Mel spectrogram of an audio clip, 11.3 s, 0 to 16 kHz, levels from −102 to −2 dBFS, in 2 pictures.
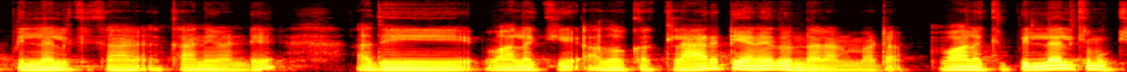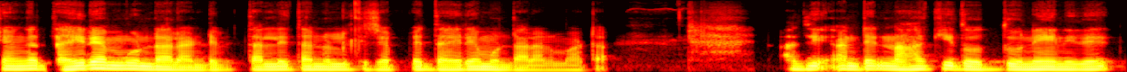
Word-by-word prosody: పిల్లలకి 100 0 0
కా 100 - -2 0.3
కానివ్వండి, 95 -3 -3 0.5
అదీ 100 -1 0 0.5
వాళ్ళకి 105 0 -1
అదొక 105 -1 -2
క్లారిటీ 115 +7 +2
అనేదుండాలనమాట. 90 -9 0 0.3
వాళ్ళకి 105 -1 +1
పిల్లలకి 125 +3 +3
ముఖ్యంగా 110 +3 +1
ధైర్యంగుండాలండి. 105 -7 +4 0.2
తల్లితండ్రులకి 100 -1 0
చెప్పే 95 +2 -4
ధైర్యముండాలనమాట. 90 -5 -2 1.0
అది 115 +1 +1
అంటే, 115 +1 +2 0.2
నాకిదొద్దు, 105 -2 +1
నేనిదే 105 0 +3
105 Hz, 100 wpm, -21 LUFS, 95-110 Hz, 1.0 s, ధైర్యంగుండాలండి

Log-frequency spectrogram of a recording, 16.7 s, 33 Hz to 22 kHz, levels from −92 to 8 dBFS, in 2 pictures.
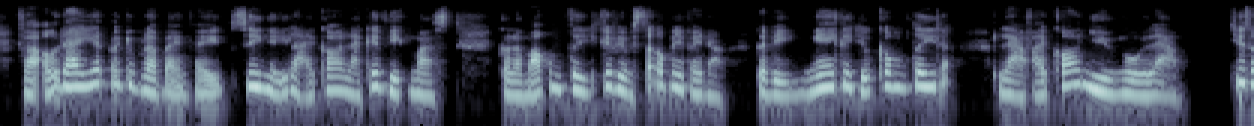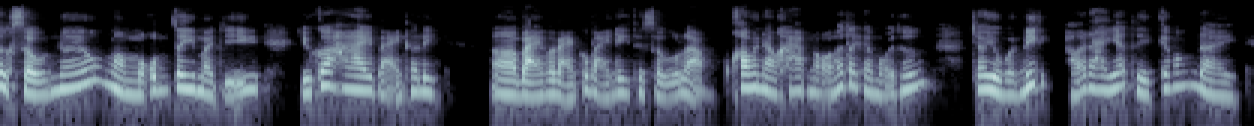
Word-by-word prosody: Và - - +4
ở - - +2
đây 255 +1 +6
á, 300 - +3
nói - - -2
chung 275 -5 -2
là 200 -3 +3
bạn 85 - -3
phải 90 +1 -2
suy 260 -2 +4
nghĩ 195 -6 0
lại 190 -6 -3
coi 215 +5 -1
là 180 -4 -3
cái 255 - +2
việc 190 -3 +1
mà 170 -3 -2
s - - -6 0.3
gọi 175 - -1
là, 165 - 0
mở 160 - +4
công 240 -2 -2
ty, 220 -4 +2
cái 260 - +1
việc 220 - +4
mà - - -2
startup 260 - -1
như 245 - +3
vầy 175 -2 -2
nè. 165 - -7 0.3
Tại 185 - 0
vì 165 -2 -2
nghe 230 +7 +4
cái 260 - +1
chữ 195 - +1
công 250 -2 -1
ty 260 -1 +5
đó - - -6 0.3
là 170 - -3
phải 165 - -2
có 265 +9 +1
nhiều 220 -10 +4
người 175 -2 0
làm. 165 -4 -4 0.4
Chứ 320 - +6
thực 265 -4 +4
sự 175 -2 +5
nếu 260 +10 +1
mà 235 - +3
một 170 -2 -2
công 215 0 -1
ty 235 -2 +5
mà 185 -5 -1
chỉ 220 +8 -3 0.3
chỉ 185 - +1
có 275 +8 +4
2 220 -5 +1
bạn - - -4
thôi 200 - -3
đi, 200 -2 -3 0.3
ờ, 180 -2 +2
bạn 165 -1 +6
và 175 - 0
bạn 160 -6 -2
của 220 - -3
bạn 180 -7 -4
đi, 185 +2 -4
thực 185 - -6
sự 155 -3 -4
là 180 - 0 0.2
không 240 0 +6
thể - - +2
nào 205 -4 0
kham 210 +2 -3
nổi 185 - -4
hết 235 - 0
tất 275 - -1
cả 200 - -4
mọi 165 - -6
thứ. 240 +7 -2 0.3
Cho 225 - 0
dù 215 -3 +7
mình 170 -1 -5
biết 265 +7 +2 0.2
ở - - -2
đây 225 -1 0
á, 255 - -1
thì 190 -4 -1
cái 240 - -2
vấn 260 +2 -7
đề 165 -11 -4
210 Hz, 325 wpm, -23 LUFS, 175-245 Hz, 0.4 s, dù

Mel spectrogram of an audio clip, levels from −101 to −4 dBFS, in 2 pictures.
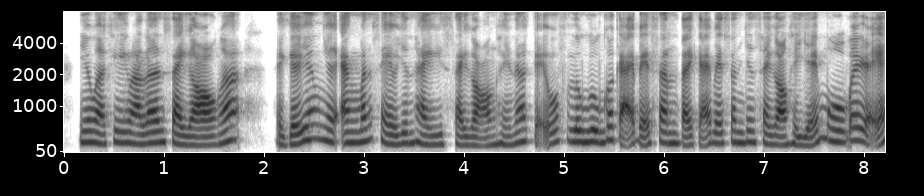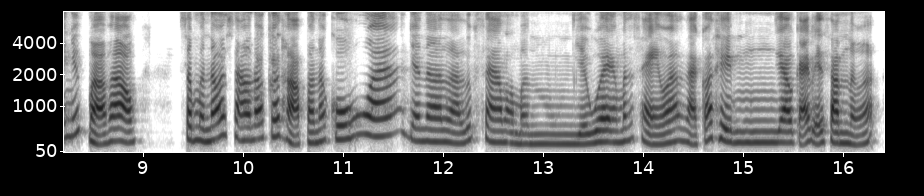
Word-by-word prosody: Nhưng 235 0 -2
mà 210 - +2
khi 230 +2 -5
mà 205 -2 +2
lên 225 +3 +2
Sài 205 -6 +1
Gòn 175 +1 +4
á, 260 +6 +2 0.4
thì, - - -6
kiểu, 195 +5 +1
giống 300 +3 -1
như 265 -4 -1
ăn 230 0 +1
bánh 255 +4 0
xèo 205 -10 -3
trên 215 0 -3
này 195 -3 -3
Sài 180 -2 -2
Gòn 170 +1 -2
thì 185 - -7
nó, 235 +5 -2
kiểu, 225 +3 -4
luôn 245 -1 0
luôn 245 -2 +1
có 285 - 0
cải - - +2
bẹ - - -2
xanh, 220 -3 -1
tại 175 -2 +1
cải 185 - -2
bẻ 215 - -1
xanh 225 0 -4
trên 240 - -4
Sài 215 -4 -4
Gòn 180 -1 +3
thì 180 - -3
dễ 170 0 -1
mua 255 -6 0
với 270 +2 -1
rẻ - - +1
nhất 410 +7 -6
mà, 195 - +7
phải 260 0 +5
hông? 230 - +5 0.5
Xong 290 -2 0
mình 265 - +1
nói 295 +8 +4
sao 275 -6 +1
nó 305 +2 +3
kết 360 +2 -1
hợp 190 - +4
mà 225 - +1
nó 255 +4 -2
cuốn 300 +3 +1
quá, 375 +1 +4 0.2
cho 270 - -1
nên 250 -1 0
là 220 -2 -1
lúc 275 +6 -7
sau 235 -1 +1
mà 225 - -3
mình 200 -1 -7
về 200 0 -3
quê 245 +1 +3
ăn 240 0 -3
bánh 265 +3 -4
xèo 195 -10 -1
á, 245 +3 +1
là 245 -6 -1
có 190 - +1
thêm 235 -5 -3
rau 230 -1 +4
cải 235 - +2
bẹ 210 0 -1
xanh 220 -2 +3
nữa. 195 +3 -3
230 Hz, 280 wpm, -25 LUFS, 200-260 Hz, 0.5 s, mà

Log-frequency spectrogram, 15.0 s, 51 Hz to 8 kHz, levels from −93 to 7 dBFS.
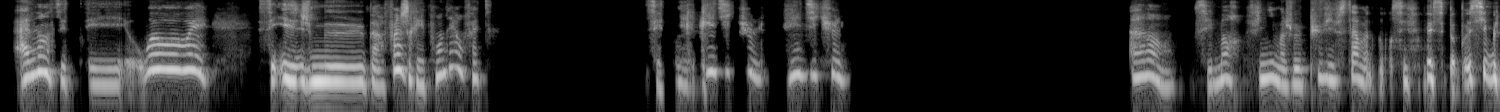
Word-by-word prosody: Ah 235 +3 +3
non 305 +2 +6
c'était 200 -1 -7 0.2
ouais, 175 - -6 0.2
ouais, 350 -1 +6
ouais, 335 -4 +2 0.5
c'est 200 - -3
et 210 -3 +6
je 200 0 +4
me 200 -1 +6
parfois 180 - 0
je 235 - +5
répondais 260 - -3
en 325 - -3
fait. 235 -6 -7 1.6
C'était 155 -3 -8 0.3
ridicule, 305 -5 -3 0.2
ridicule! 260 -2 -3 2.8
Ah 245 +1 -1
non, 195 -11 -4 0.2
c'est 170 - -6
mort, 220 +3 -4
fini 230 0 0
moi 190 -4 -1
je 180 +1 -2
veux 175 0 -4
plus 240 - -4
vivre 215 -1 -1
ça 235 0 -1
maintenant. 200 - -7
C'est 195 - -3 0.2
mais 240 - +5
c'est 210 - -2
pas - - -2
possible. 205 +3 +3
225 Hz, 140 wpm, -23 LUFS, 195-270 Hz, 2.8 s, non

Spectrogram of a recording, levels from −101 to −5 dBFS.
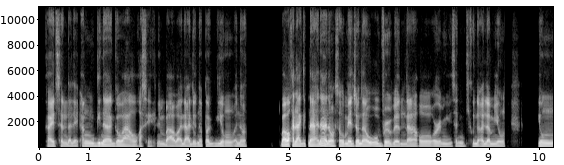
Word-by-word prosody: kahit 95 -1 +1
sandali. 90 -1 -4
Ang 120 -1 0
ginagawa 105 -4 +1
ko - - -3
kasi, 95 -1 -11
halimbawa 95 -1 -2
lalo 90 0 -1
na 125 - -3
'pag 110 -3 -3
yung 100 -1 -2
ano, 100 +2 -4 0.7
halimbawa - - +8
kalagitnaan 105 +2 +4
na, 165 - +6
ano? 130 - +5
So 105 -1 0
medyo 100 +1 +4
na-o-overwhelm 100 -2 +1
na 115 +6 -2
ako 105 - -7 0.2
or 100 -2 -1
minsan 95 +4 -6
hindi 100 - -21
ko 100 - -4
na 100 - -2
alam 95 -1 0
yung 95 -1 -3 0.7
yung, 110 -1 +1
100 Hz, 170 wpm, -24 LUFS, 95-105 Hz, 0.7 s, halimbawa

